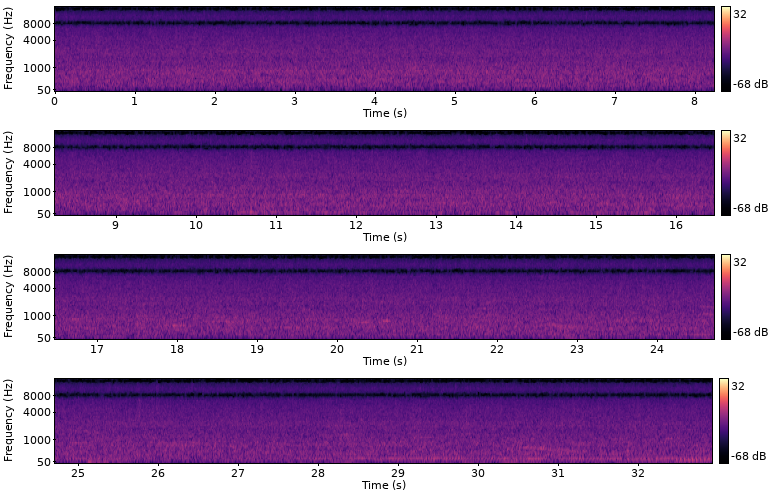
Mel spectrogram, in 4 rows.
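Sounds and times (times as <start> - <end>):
heavy rain: 0.0 - 32.9.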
